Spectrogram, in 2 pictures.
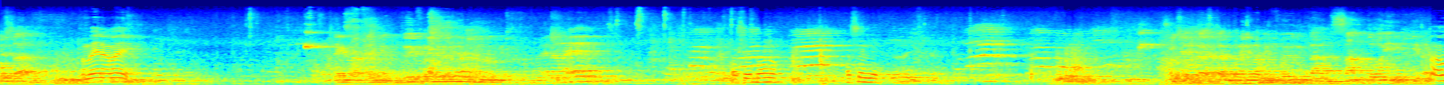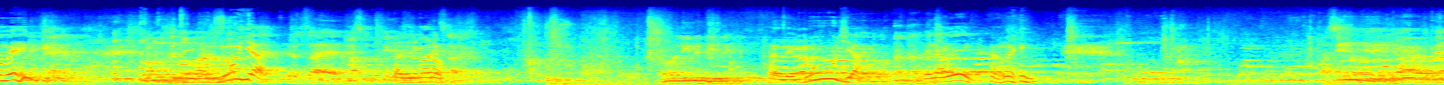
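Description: A man speaks with animation through a microphone over loudspeakers in a room with some echo.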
